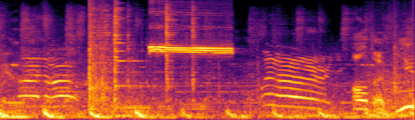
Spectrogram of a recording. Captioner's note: bell clanks; whistle trilling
